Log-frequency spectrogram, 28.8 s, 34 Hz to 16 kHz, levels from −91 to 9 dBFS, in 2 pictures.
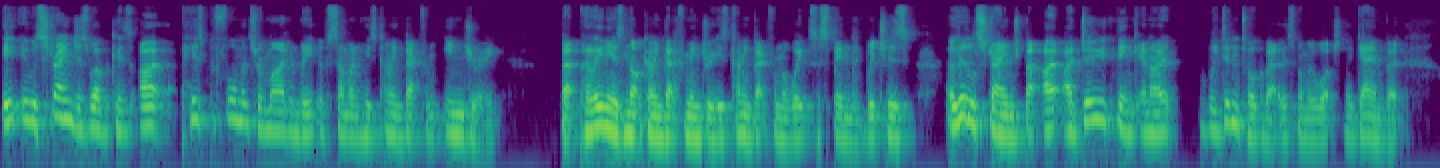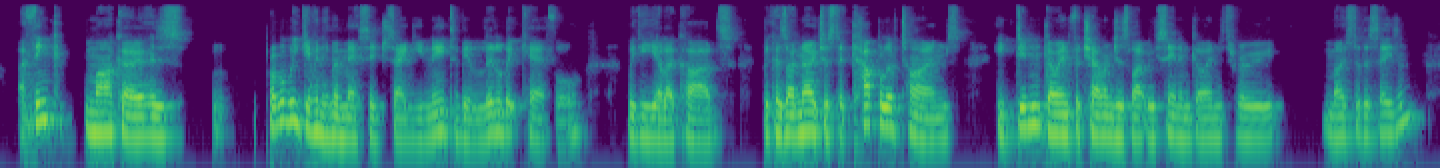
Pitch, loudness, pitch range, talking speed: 125 Hz, -21 LUFS, 115-155 Hz, 215 wpm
